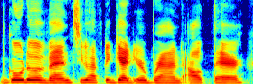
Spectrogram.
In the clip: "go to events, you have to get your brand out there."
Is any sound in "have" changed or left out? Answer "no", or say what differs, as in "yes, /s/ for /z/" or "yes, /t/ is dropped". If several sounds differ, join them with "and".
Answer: yes, /f/ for /v/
